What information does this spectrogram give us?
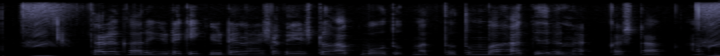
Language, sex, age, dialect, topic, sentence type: Kannada, female, 31-35, Coastal/Dakshin, agriculture, question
